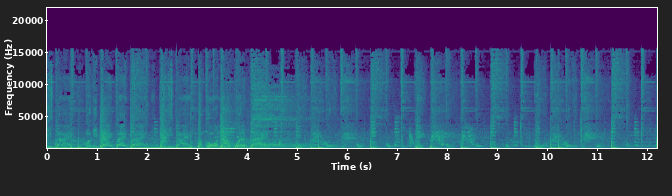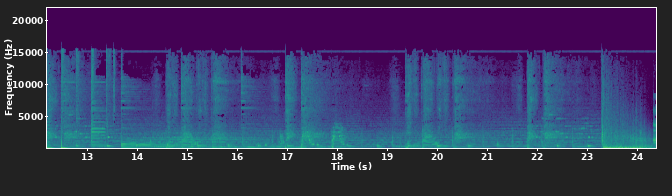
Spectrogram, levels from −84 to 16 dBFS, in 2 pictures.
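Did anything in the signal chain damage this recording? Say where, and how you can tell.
Yes, at the driver or buffer stage: at 11.26 s and 18.43 s, new audio missed its deadline and the device replayed its last buffer, a repeated buffer fault. A 5 ms slice sounds three times with hard joins, heard as a brief click-like buzz.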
